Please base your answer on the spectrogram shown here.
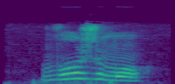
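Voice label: "вужму", Komi, female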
